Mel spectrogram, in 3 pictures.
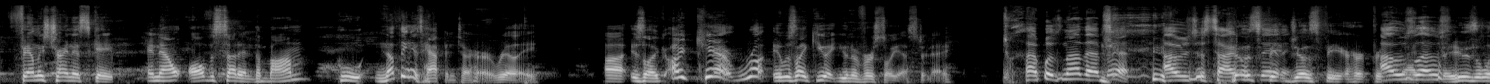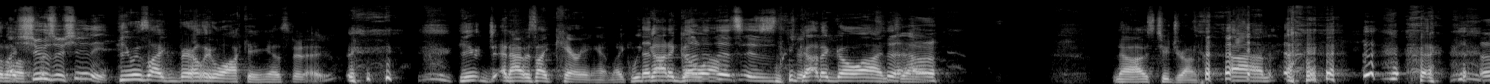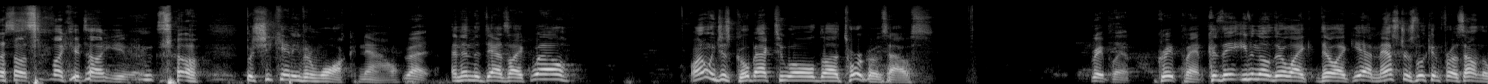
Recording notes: Live from the Falcon Bar in Orlando, Florida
